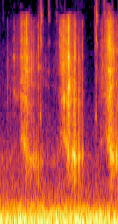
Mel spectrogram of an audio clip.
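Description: A character chomps and swallows a bone charm in the video game Dishonored: three quick crunchy bites in a steady rhythm over a low ambient rumble, close and fairly quiet.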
